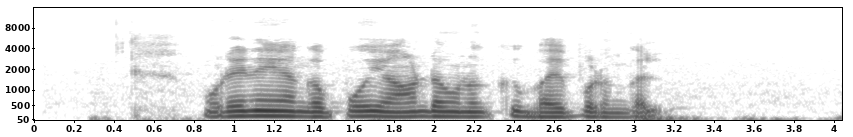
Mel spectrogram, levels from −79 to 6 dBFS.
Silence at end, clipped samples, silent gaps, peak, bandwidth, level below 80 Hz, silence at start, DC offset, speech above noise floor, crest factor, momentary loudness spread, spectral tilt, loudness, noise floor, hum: 0 s; under 0.1%; none; -6 dBFS; 6 kHz; -46 dBFS; 0.85 s; under 0.1%; 30 dB; 16 dB; 13 LU; -9.5 dB/octave; -21 LUFS; -50 dBFS; none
